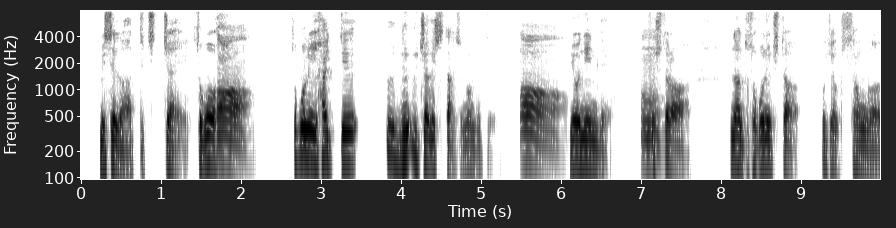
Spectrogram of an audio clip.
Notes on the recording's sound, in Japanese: ZOOMで収録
